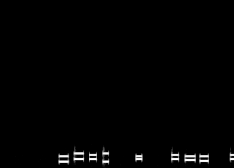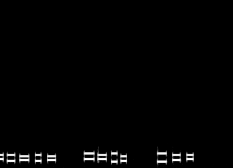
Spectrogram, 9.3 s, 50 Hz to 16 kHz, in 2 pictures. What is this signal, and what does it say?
DTMF, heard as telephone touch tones, dialled by hand, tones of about 160 ms. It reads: 1#03 * 074 05757 #034 380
